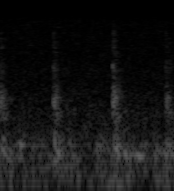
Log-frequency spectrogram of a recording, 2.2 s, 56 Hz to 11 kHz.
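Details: Renault Duster with knocks in the front suspension on starting off and stopping, heard from underneath while the steering is rocked. Dull clicks roughly every 0.7 seconds point to play, with the tie rod end suspected but not confirmed.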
